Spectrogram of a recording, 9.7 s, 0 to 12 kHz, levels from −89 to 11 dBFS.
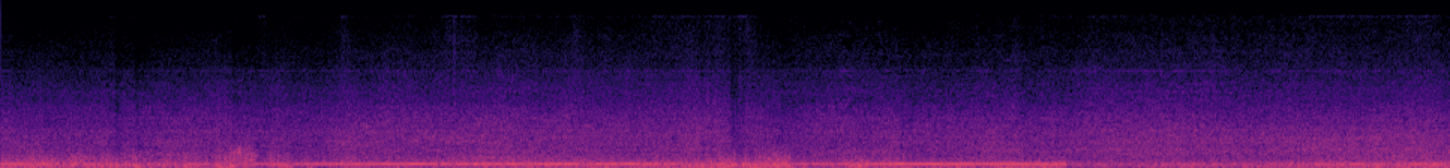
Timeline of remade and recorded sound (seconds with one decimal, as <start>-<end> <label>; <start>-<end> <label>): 0.0-5.4 remade; 5.4-7.0 recorded; 7.0-7.5 remade; 7.5-8.7 recorded; 8.7-9.7 remade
